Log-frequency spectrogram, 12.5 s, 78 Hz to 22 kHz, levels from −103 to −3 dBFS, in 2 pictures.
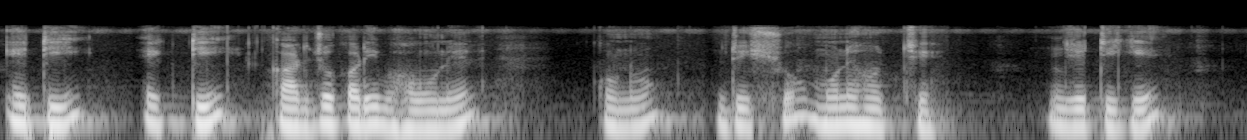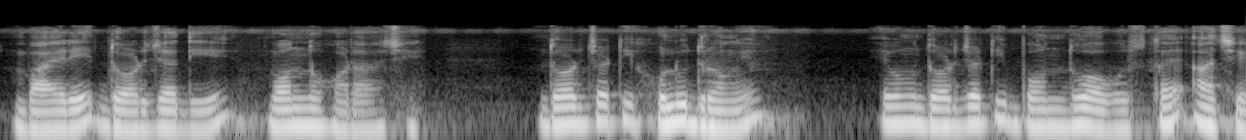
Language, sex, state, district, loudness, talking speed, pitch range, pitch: Bengali, male, West Bengal, Jalpaiguri, -23 LUFS, 120 wpm, 135-165 Hz, 145 Hz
